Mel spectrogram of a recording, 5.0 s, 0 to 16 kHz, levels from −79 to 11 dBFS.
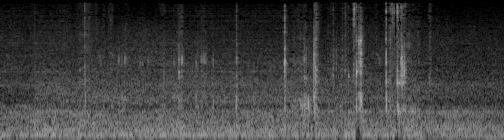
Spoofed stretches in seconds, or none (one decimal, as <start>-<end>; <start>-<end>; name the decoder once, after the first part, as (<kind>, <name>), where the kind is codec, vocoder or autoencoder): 0.0-0.7 (vocoder, Vocos); 1.6-3.0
